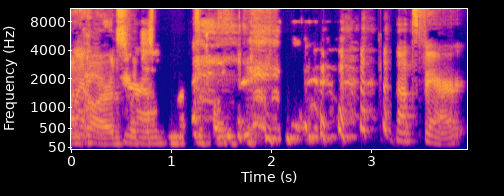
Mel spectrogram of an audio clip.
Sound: both laugh

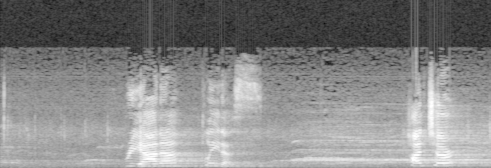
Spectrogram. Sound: applause

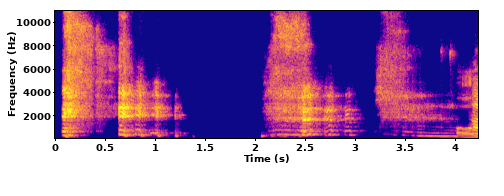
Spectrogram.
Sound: laughs

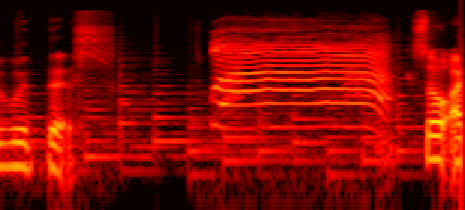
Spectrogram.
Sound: scream

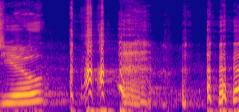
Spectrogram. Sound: laughter

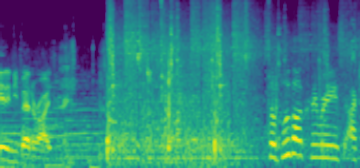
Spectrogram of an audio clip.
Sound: clunking

